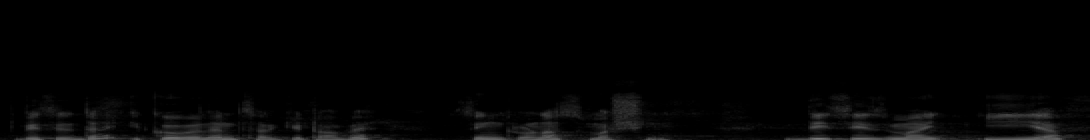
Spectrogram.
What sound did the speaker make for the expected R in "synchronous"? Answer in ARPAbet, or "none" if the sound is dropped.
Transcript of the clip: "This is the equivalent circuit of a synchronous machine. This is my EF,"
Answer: R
